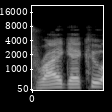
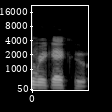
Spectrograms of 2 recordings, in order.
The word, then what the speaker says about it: Raigeku: Yeah, it's Raigeku. I'm saying Rigeku. I know it's Raigeku.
